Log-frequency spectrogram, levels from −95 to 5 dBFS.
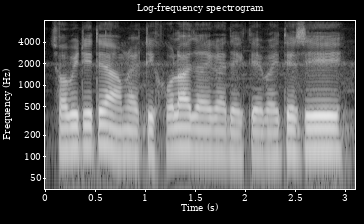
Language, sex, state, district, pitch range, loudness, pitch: Bengali, male, West Bengal, Cooch Behar, 115-125 Hz, -15 LUFS, 120 Hz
